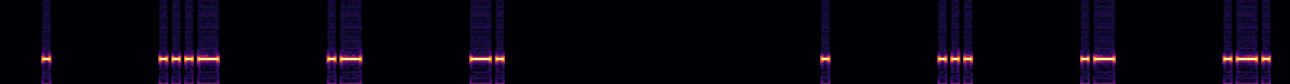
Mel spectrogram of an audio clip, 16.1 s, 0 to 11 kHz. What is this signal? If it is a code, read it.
Morse code, heard as a keyed tone, about 15 wpm, spaced as for 5 wpm, 1000 Hz. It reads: EVAN ESAR
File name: qotdfiles / 5wpm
